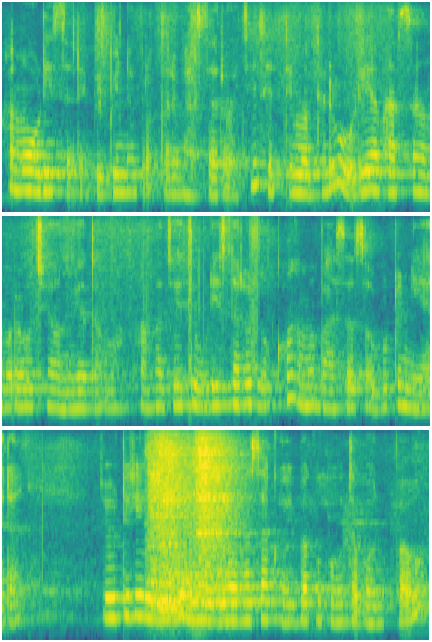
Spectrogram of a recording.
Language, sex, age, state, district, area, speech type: Odia, female, 18-30, Odisha, Puri, urban, spontaneous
